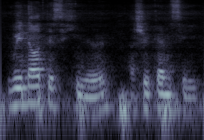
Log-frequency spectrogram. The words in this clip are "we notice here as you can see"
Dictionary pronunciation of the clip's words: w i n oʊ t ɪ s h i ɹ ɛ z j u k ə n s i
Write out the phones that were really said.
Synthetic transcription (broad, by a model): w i n oʊ t ɪ s h i ɹ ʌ s j u k ə n s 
